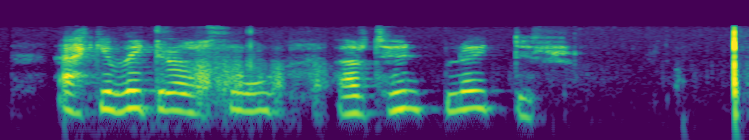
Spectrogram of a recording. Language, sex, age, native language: Icelandic, female, 11, Icelandic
